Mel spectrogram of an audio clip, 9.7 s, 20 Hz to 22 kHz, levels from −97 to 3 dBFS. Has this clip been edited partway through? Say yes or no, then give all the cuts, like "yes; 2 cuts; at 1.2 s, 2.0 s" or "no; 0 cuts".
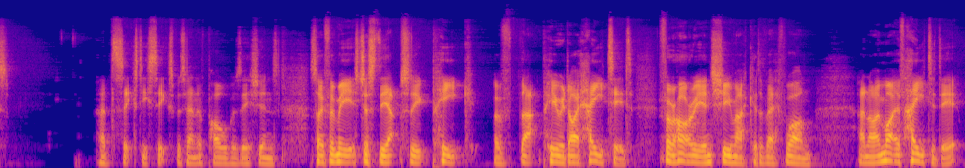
yes; 1 cut; at 7.6 s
